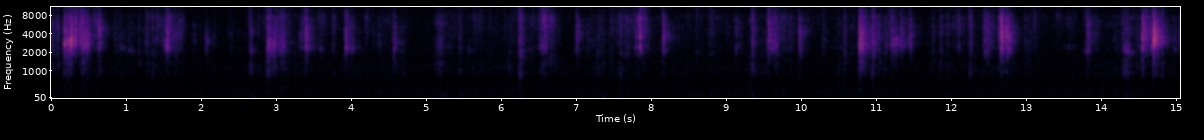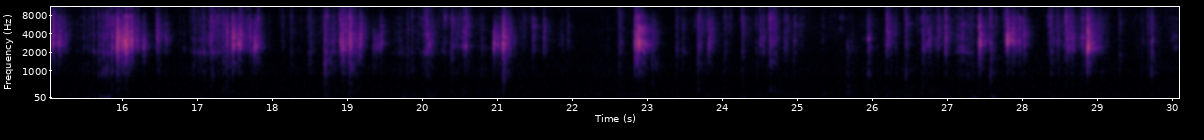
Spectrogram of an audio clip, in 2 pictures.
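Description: Dry, brittle soap being picked and scraped apart with a small knife blade, crackling and crunching in irregular clusters of crisp clicks.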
